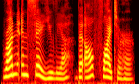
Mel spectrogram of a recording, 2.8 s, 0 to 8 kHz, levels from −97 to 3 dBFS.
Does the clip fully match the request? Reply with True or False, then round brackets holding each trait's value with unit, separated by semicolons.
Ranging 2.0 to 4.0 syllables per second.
True (3.9 syllables/s)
